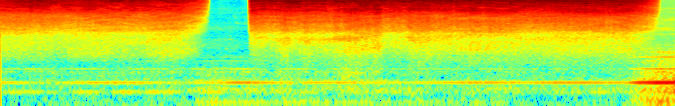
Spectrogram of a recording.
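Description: DeVilbiss smart-repair spray gun hissing steadily as it dusts paint on at low air pressure. The hiss cuts out for about half a second around three seconds in, then resumes until just before the end, over a faint steady hum.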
